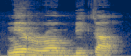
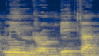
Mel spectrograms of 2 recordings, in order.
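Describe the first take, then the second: First: The n merges fully into the following r. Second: The n is clearly sounded before the r. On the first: The speaker calls it right. "tapi dibacanya mir robbika" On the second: The speaker calls it wrong. "enggak dibaca min robbika"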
